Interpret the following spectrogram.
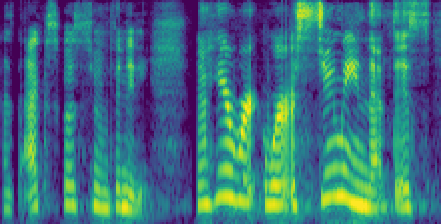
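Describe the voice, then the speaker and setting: A woman teaching a math lesson in a school, talking in a lively, emphatic way and repeating phrases for stress. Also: high-pitched, fast, lo-fi sound, slight background noise. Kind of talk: classroom lesson walking through graphs. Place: school classroom or building with loudspeaker.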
